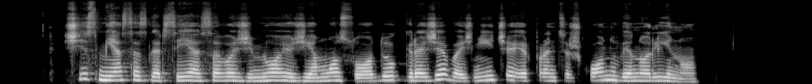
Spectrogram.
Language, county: Lithuanian, Panevėžys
